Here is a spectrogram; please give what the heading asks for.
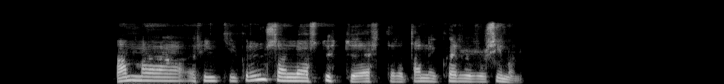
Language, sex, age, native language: Icelandic, male, 50-59, Icelandic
